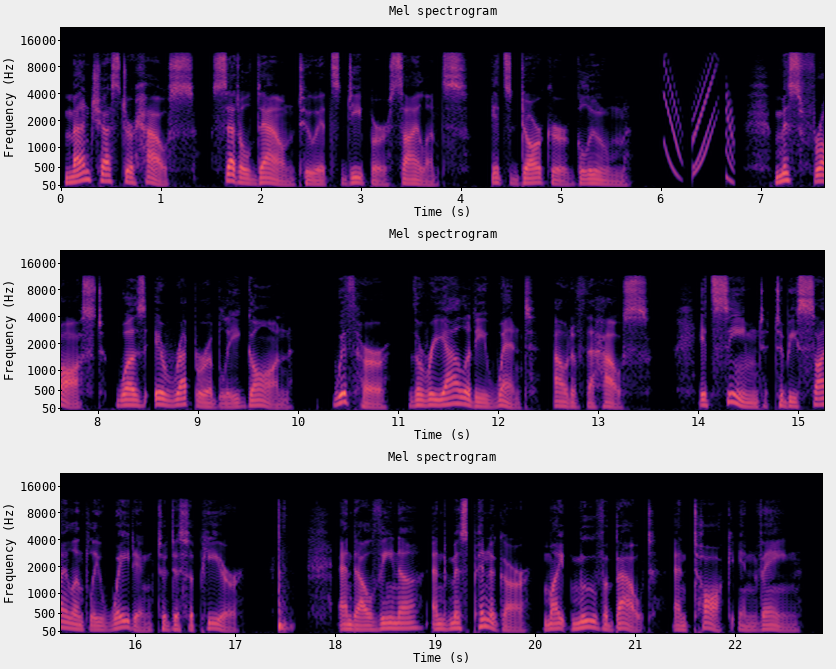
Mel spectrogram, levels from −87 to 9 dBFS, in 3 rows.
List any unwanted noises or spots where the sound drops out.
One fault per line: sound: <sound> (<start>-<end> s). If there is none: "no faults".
sound: chirp (6.0-6.7 s)
sound: thud (17.4-17.6 s)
